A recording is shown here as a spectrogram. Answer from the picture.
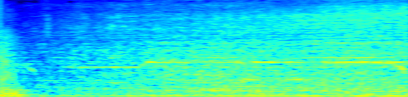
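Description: A short whoosh at the start, then soft background music: a steady low drone with a few held high notes that change pitch, and no beat.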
